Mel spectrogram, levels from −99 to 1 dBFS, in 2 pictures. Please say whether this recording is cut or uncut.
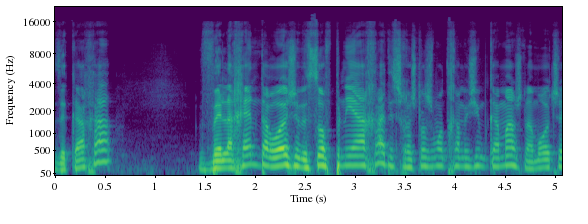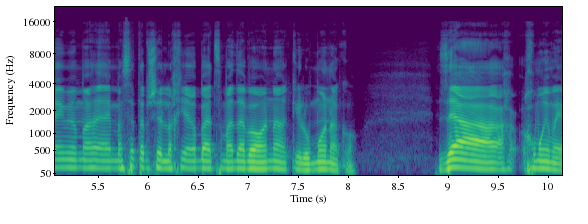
cut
